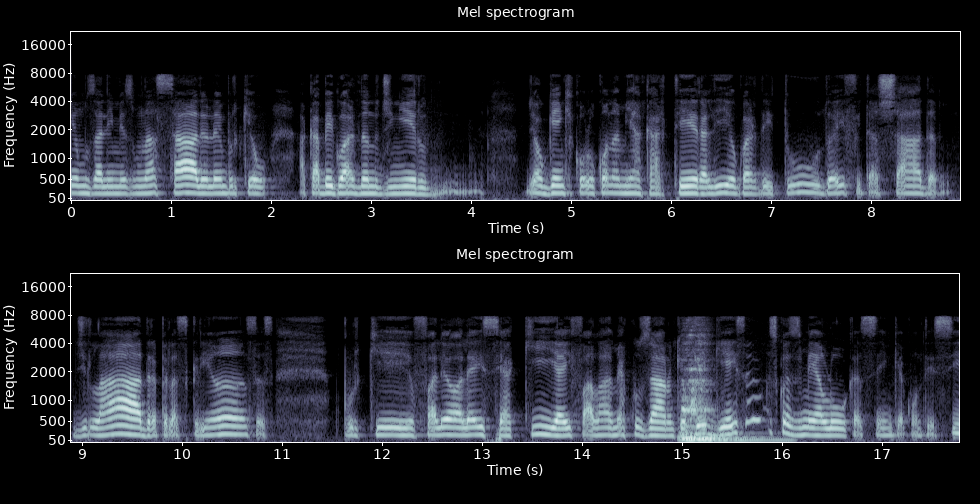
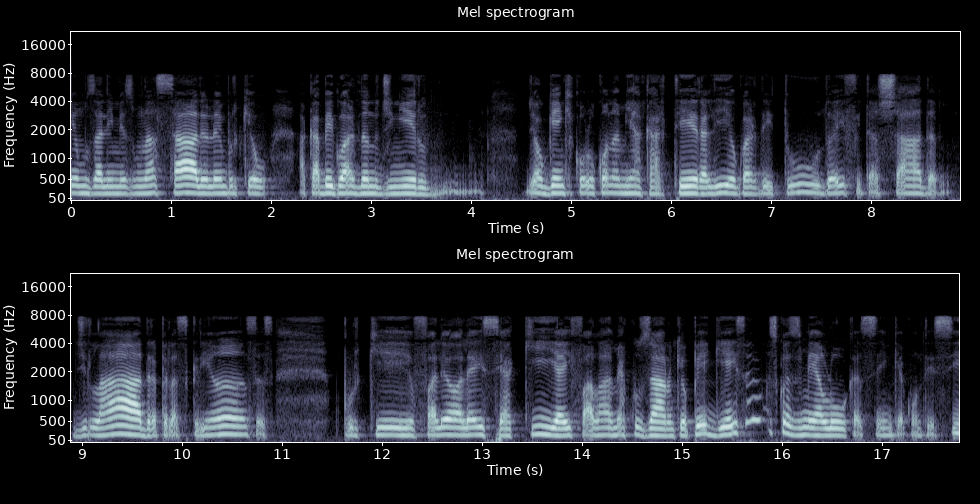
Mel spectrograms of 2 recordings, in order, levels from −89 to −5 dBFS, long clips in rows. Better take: second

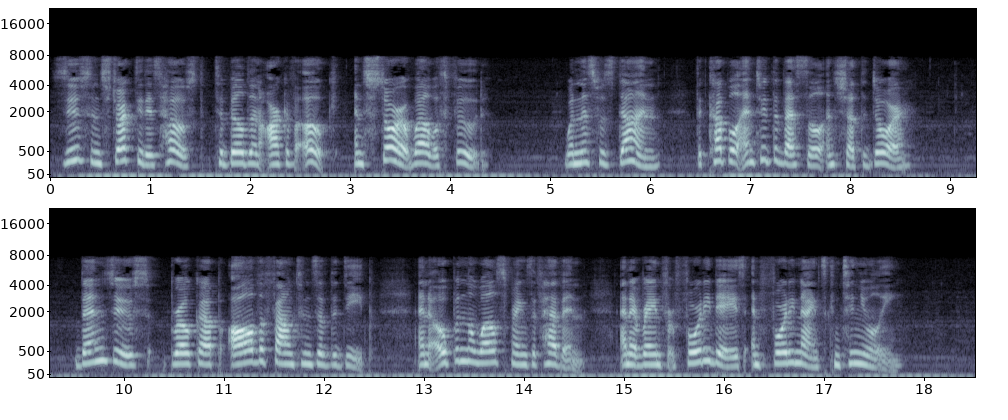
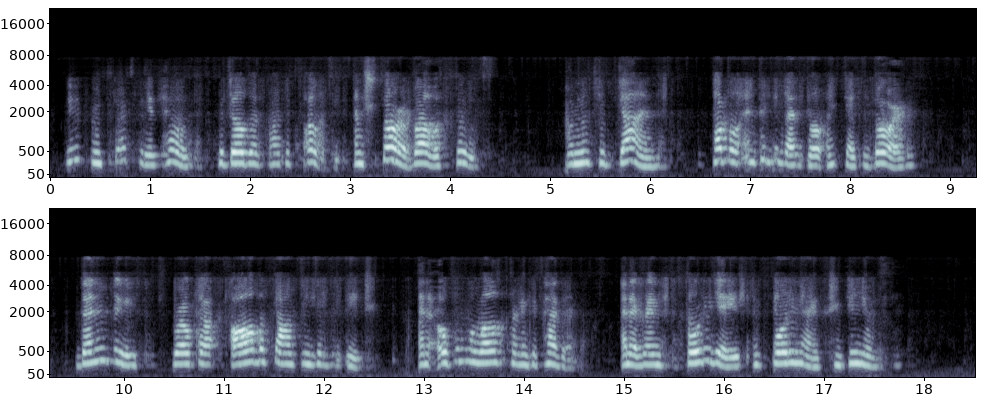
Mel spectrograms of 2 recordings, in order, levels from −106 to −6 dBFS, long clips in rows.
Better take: first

